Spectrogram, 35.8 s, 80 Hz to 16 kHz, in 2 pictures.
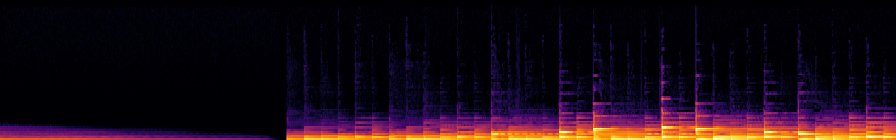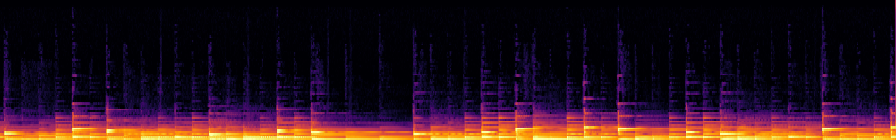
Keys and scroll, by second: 2.0 Return, 11.7 ctrl+shift+], 15.4 ctrl+=, 25.6 ctrl+shift+], 30.6 ctrl+shift+[, 31.8 Return, 32.4 ].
